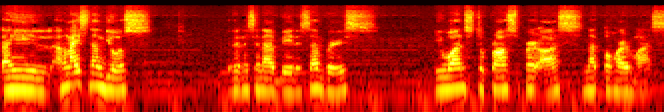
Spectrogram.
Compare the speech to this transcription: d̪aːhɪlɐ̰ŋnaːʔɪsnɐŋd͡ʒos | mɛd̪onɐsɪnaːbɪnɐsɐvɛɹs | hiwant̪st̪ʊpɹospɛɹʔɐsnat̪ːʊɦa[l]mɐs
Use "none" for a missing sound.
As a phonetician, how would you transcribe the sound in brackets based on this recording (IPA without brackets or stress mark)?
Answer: ɹ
